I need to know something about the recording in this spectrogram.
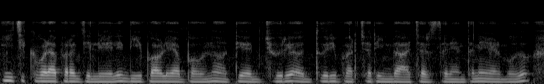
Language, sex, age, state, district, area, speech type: Kannada, male, 18-30, Karnataka, Chikkaballapur, rural, spontaneous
